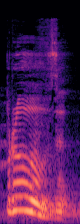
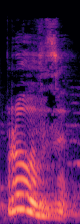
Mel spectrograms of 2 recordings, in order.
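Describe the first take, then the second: First: The word ends with a buzzing z sound. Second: The word ends with a buzzing z sound.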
